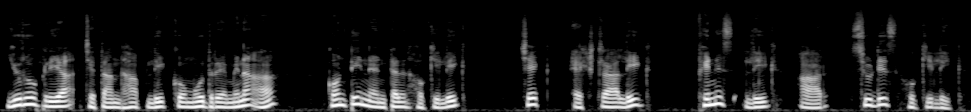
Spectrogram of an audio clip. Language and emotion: Santali, neutral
